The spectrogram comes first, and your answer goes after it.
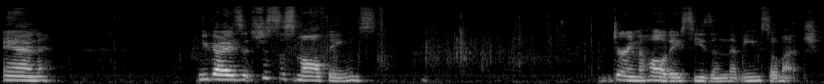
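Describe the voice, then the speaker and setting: A woman's voice: fairly low pitch, fairly even intonation, takes it slowly, long pauses, a little mellow. An older woman chatting casually as a vlogger, heartfelt and talking straight to her viewers. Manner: chatty and heartfelt, addresses viewers as you guys. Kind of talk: casual chat.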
